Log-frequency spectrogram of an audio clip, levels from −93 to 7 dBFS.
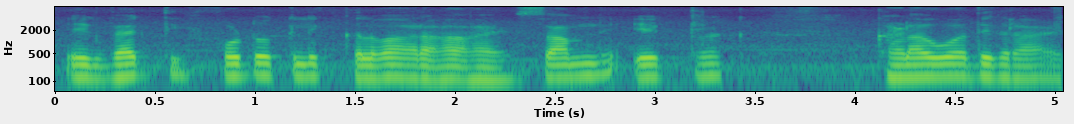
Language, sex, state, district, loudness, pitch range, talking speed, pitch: Hindi, male, Uttar Pradesh, Lalitpur, -18 LUFS, 125-135 Hz, 180 wpm, 130 Hz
